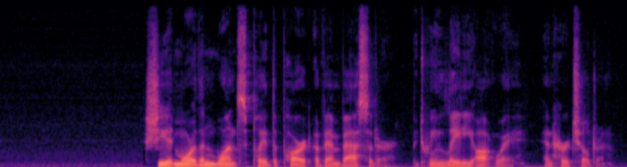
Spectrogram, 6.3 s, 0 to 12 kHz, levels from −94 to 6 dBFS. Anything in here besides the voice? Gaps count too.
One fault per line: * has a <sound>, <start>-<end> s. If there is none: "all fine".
all fine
